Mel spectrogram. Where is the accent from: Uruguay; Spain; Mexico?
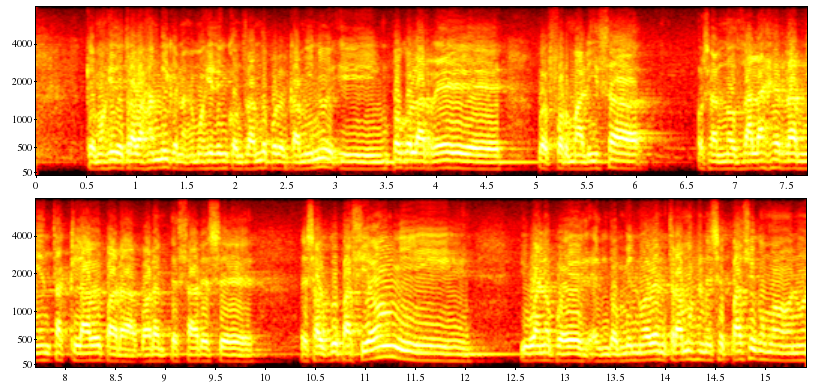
Spain; now in Colombia; vengo de España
